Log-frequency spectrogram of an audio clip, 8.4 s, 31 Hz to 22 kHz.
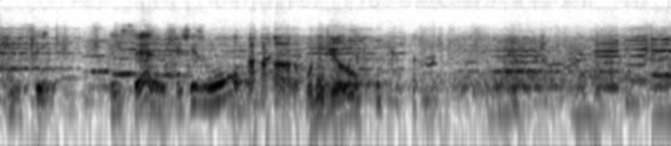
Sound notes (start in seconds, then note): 4.4 chuckles; 5.7 ballroom music plays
